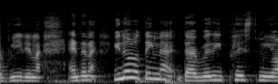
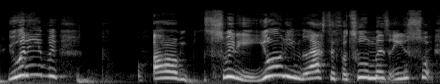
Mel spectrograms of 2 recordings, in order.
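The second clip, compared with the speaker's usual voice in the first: higher, louder teasing scold at a lover; sweetie, you only lasted two minutes, mock scold; 8 semitones higher, 4 dB louder than usual. Talking to a sweaty lover in bed, mock high scold.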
